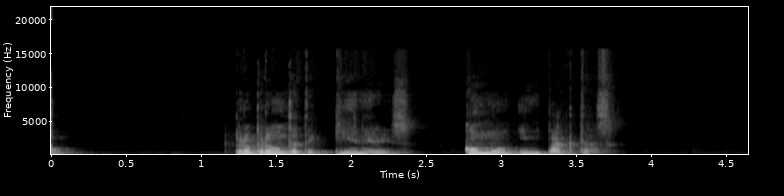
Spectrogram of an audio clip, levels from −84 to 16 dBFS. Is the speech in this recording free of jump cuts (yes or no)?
no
